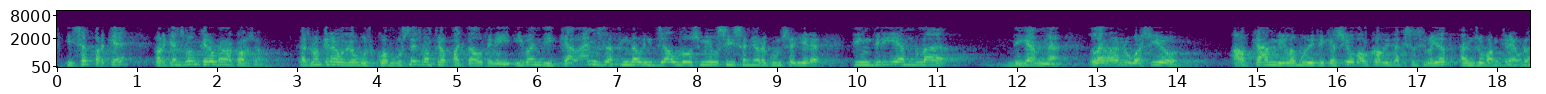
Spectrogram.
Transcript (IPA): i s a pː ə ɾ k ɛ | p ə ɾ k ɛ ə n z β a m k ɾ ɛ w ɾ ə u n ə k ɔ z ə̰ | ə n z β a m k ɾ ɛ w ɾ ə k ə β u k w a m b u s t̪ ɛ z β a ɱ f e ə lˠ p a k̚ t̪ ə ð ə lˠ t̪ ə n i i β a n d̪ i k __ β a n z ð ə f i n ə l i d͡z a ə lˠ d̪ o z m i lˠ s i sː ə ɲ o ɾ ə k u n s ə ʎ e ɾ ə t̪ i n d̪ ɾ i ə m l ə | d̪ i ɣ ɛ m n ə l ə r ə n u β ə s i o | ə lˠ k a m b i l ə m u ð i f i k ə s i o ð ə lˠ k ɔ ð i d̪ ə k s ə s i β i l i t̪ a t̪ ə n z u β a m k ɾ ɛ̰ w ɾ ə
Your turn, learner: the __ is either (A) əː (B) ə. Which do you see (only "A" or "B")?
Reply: A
